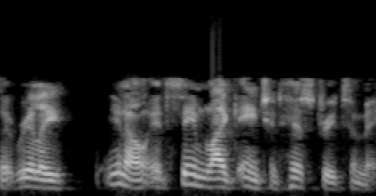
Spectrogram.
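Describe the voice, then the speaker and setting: A man with a plain, everyday voice and ordinary pitch variation. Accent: American. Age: 60s. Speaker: Bible teacher. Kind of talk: interview.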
